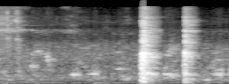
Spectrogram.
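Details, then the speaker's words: Patient demonstrating voluntary coughing during chest physiotherapy airway clearance training, alongside huffing: two strong, sharp coughs after quiet breathing. "Coughing है। और हफिंग करके दिखाइए। ठीक है।"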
